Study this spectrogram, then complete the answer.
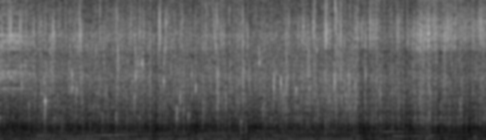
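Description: Tomatoes tossed into bitter gourd sautéing in a pan, a soft constant sizzle with light crackling and occasional stirring clicks, fairly quiet and unbroken by talk.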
